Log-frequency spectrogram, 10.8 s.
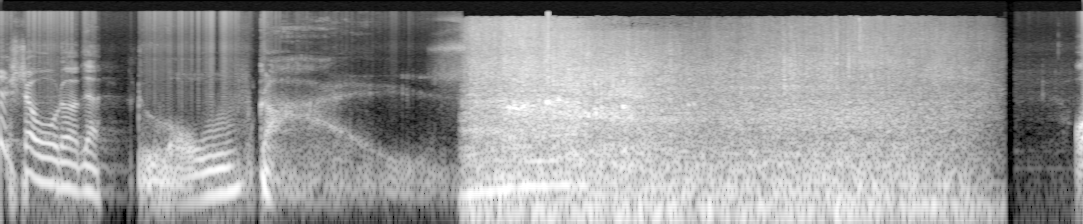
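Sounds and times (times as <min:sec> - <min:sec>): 
speech: 0:00.0 - 0:02.9
car tires skidding and squealing while taking a corner fast: 0:04.6 - 0:10.0.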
